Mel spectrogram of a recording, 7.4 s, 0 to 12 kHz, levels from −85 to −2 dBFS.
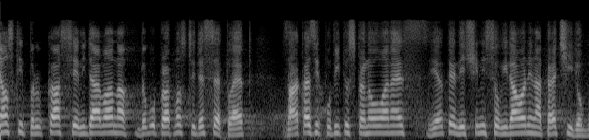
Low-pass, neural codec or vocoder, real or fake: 7.2 kHz; codec, 16 kHz, 0.5 kbps, FunCodec, trained on Chinese and English, 25 frames a second; fake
